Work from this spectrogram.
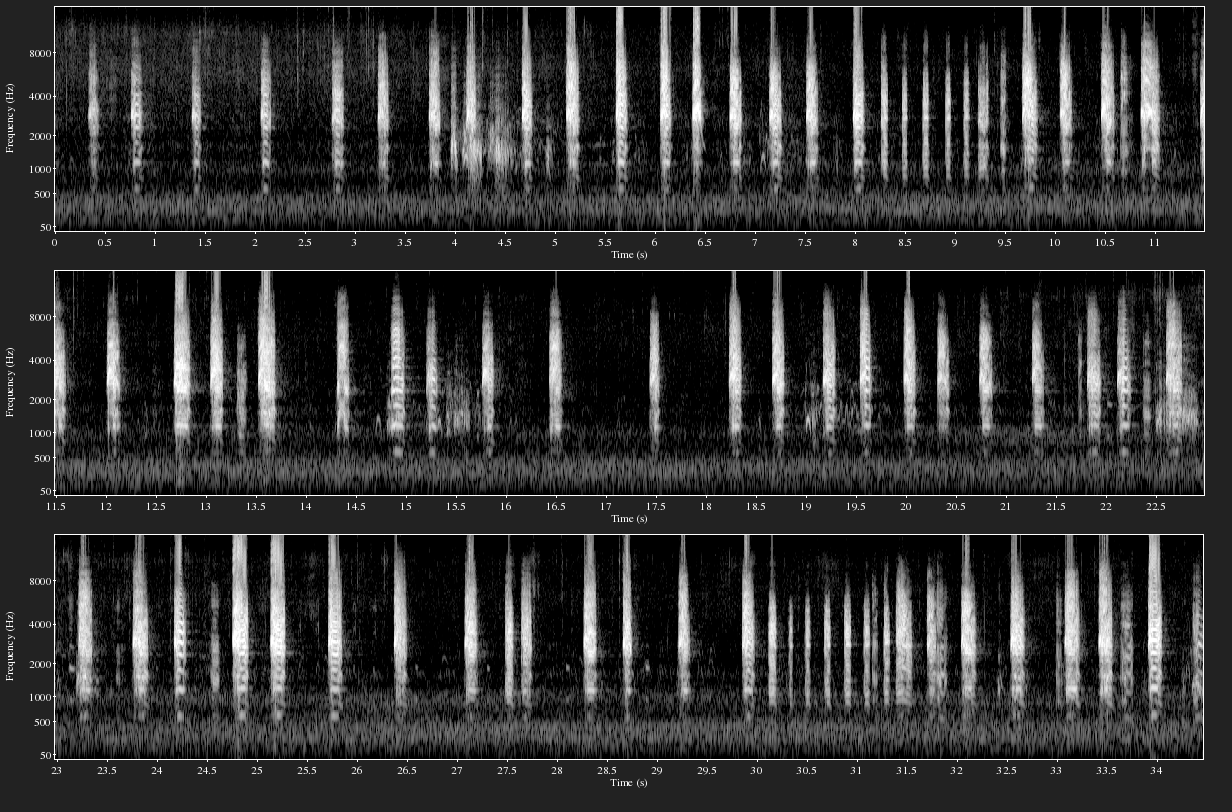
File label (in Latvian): meža zoss anser anser; Greylag Goose (Anser anser); putni liepajas ezera zirgu sala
